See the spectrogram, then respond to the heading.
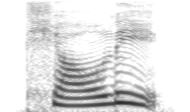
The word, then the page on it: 条例: tiáo lì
